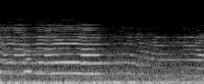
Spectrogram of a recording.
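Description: Live Carnatic music in raga Natakuranji: the melody holds one long note for about a second, then slides down through wavering ornamented turns.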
